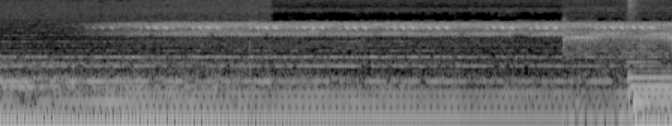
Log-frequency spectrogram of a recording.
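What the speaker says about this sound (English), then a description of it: "I can hear the sounds of insects and frogs" Insects chirp at night by the Yunhe rice terraces, a dense, steady trilling chorus with layered tones, constant and moderately loud throughout with no voices.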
